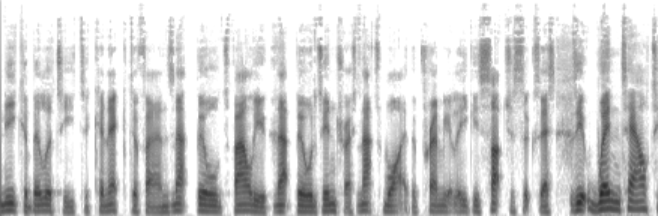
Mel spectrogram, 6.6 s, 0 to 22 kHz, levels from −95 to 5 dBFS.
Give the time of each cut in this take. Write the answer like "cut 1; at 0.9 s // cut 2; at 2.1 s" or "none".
cut 1; at 1.7 s // cut 2; at 2.7 s // cut 3; at 3.5 s // cut 4; at 5.7 s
